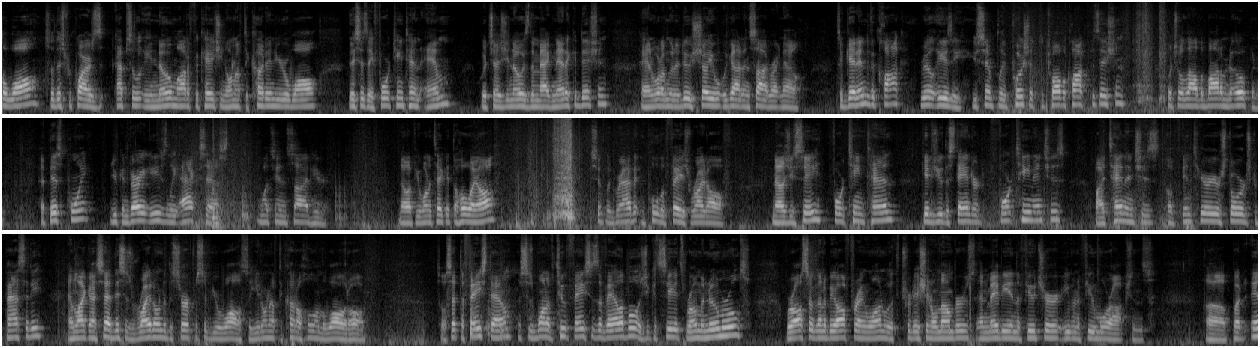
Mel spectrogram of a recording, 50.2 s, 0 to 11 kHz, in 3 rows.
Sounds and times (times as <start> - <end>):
Speech: 0.0 - 21.1, 22.0 - 23.4, 24.6 - 38.4, 39.3 - 48.9, 49.5 - 50.2.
